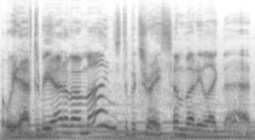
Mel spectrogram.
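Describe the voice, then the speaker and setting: A brash pirate captain from a video game, speaks in a lively, slightly high male voice. He swaggers through casual slang with plenty of confidence. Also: a little fast, vocal fry, music in the background, heavily acted. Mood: firm. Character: brash, cocky pirate captain, adult man with amnesia.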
